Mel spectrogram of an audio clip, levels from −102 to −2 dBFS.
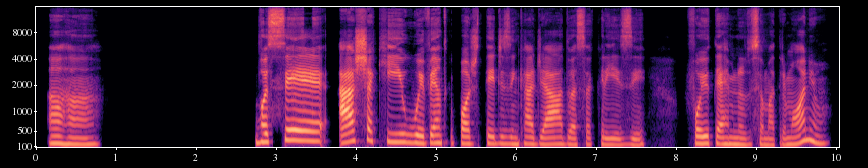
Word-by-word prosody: Aham. 170 -3 -3 1.9
Você 245 +3 +5 0.2
acha 240 +6 +7
que 220 -3 -3
o 205 -1 -2
evento 195 +2 -1
que 180 - -18
pode 180 -2 -3
ter 185 -2 -3
desencadeado 170 -1 -4
essa 155 +1 -6
crise 155 -1 -8 0.5
foi 185 -1 -1
o - - -1
término 170 -3 -4
do 150 - -12
seu 155 - -2
matrimônio? 180 - -5
180 Hz, 110 wpm, -23 LUFS, 165-205 Hz, 1.9 s, acha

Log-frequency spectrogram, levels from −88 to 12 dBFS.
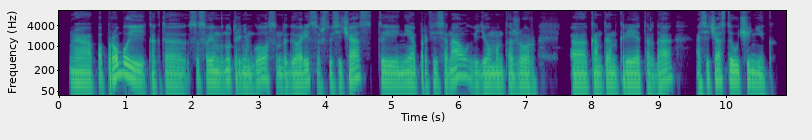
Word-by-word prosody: Э, 90 -2 +2
попробуй 130 - +4
как-то 85 -2 -3
со - - -5
своим 95 -1 +1
внутренним 85 -4 -2
голосом 95 -3 -1
договориться, 85 +5 0
что - - -5
сейчас 100 +10 0
ты 90 -2 +1
не 85 0 0
профессионал, 95 - -1
видеомонтажер, 85 -1 -1 0.5
э, 80 -1 +3
content 85 0 -1
creater, 85 -3 +1
да, 100 +9 0 0.3
а - - -3
сейчас 105 -1 0
ты 100 - +4
ученик. 90 -3 0
85 Hz, 120 wpm, -24 LUFS, 85-95 Hz, 0.5 s, попробуй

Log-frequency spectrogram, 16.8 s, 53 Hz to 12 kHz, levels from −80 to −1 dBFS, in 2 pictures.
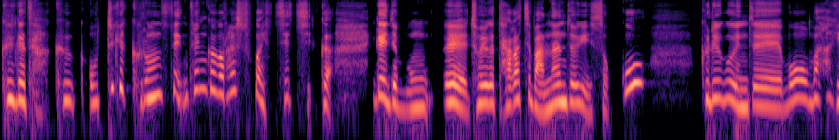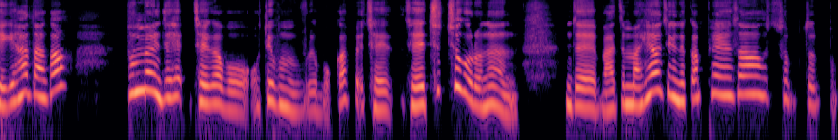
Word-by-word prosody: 그니까 255 -2 +3
다 - - -5
그 250 -2 -5 0.2
어떻게 400 - -2
그런 275 +5 0
생 265 -3 -3
생각을 375 -4 0
할 355 - -2
수가 - - -1
있지? 270 0 -7
지 - - -5
그러니까 - - -1 0.4
그러니까 295 - +9
이제 225 -1 +2
뭔 185 +1 -6 0.2
예 220 -6 +7
저희가 225 +6 +2
다 205 - 0
같이 250 +1 +2
만난 215 +8 +4
적이 225 -3 0
있었고 310 - -4 0.7
그리고 265 -1 -1
인제 195 -1 +2
뭐 265 +4 +1
막 270 - -2 0.2
얘기하다가 305 - +2 0.6
분명히 350 0 +3
이제 275 +1 -1
해 290 - -4
제가 225 -2 +1
뭐 170 -3 -5
어떻게 195 +6 -4
보면 200 -5 -4
우리가 170 +1 -12
뭐 - - -14
카페 235 -1 -5
제 175 -4 -3
제 215 0 +3
추측으로는 220 - 0 0.5
인제 195 -3 +1
마지막 205 +5 -1
헤어지는 305 - +2
카페에서 310 +2 0
숩 265 -2 -12
뜻 210 -1 -9
쁘 245 - -23
240 Hz, 360 characters per minute, -24 LUFS, 205-300 Hz, 0.7 s, 그러니까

